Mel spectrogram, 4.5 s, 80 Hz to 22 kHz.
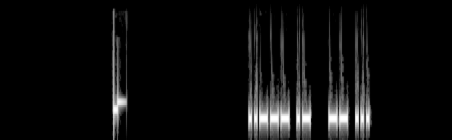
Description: Morse code, heard as a keyed tone, about 42 wpm, 700 Hz. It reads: 2A MS
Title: Field Day Exchanges - 45wpm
